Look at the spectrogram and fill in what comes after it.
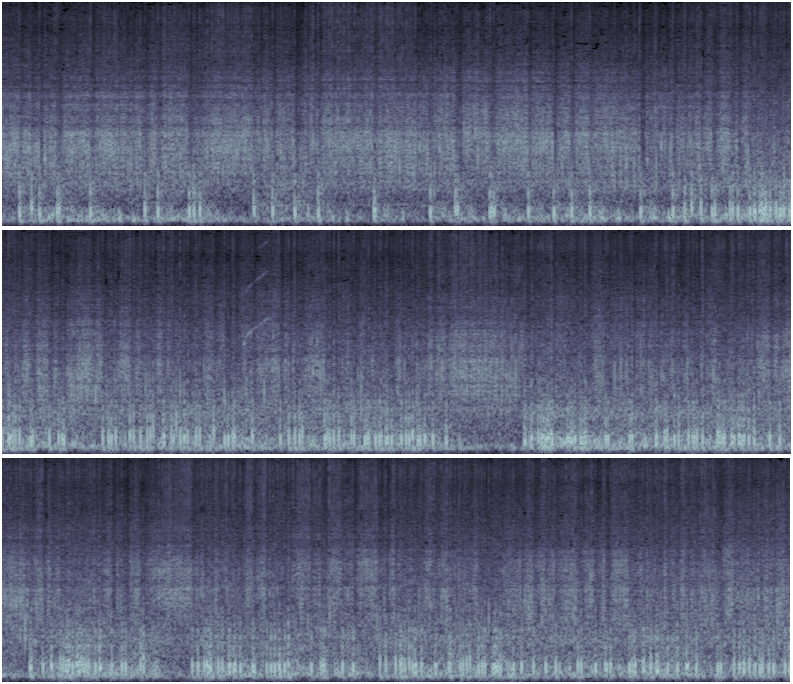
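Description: Fireworks barrage: rapid, continuous bangs of shells and crackers bursting, with no let-up.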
